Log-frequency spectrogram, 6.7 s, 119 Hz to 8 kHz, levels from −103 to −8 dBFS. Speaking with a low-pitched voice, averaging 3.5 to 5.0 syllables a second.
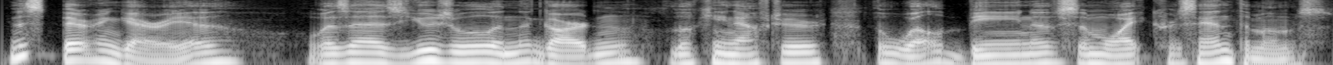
Yes: low, 125 Hz; 4.7 syllables/s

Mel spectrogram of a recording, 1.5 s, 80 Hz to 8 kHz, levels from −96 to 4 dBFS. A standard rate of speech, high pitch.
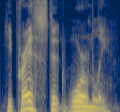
No: average, 160 wpm; low, 125 Hz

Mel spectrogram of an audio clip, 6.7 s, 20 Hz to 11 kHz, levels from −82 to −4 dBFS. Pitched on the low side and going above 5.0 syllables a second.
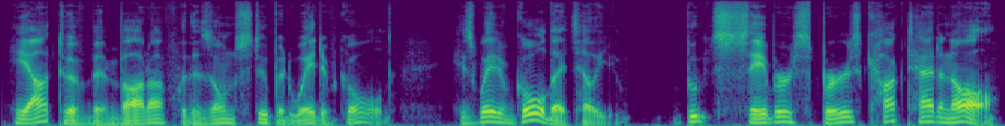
Yes: low, 105 Hz; 5.2 syllables/s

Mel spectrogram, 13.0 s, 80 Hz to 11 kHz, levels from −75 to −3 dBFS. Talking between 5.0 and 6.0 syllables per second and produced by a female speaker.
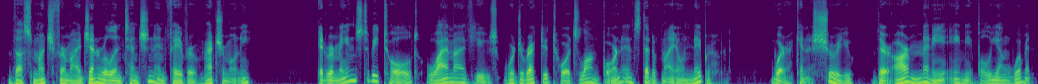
No: 5.7 syllables/s; male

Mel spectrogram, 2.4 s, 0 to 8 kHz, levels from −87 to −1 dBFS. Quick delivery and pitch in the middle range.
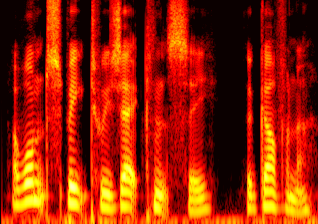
Yes: fast, 225 wpm; medium, 150 Hz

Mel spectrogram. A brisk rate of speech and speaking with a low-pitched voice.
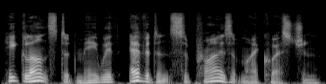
No: average, 185 wpm; low, 105 Hz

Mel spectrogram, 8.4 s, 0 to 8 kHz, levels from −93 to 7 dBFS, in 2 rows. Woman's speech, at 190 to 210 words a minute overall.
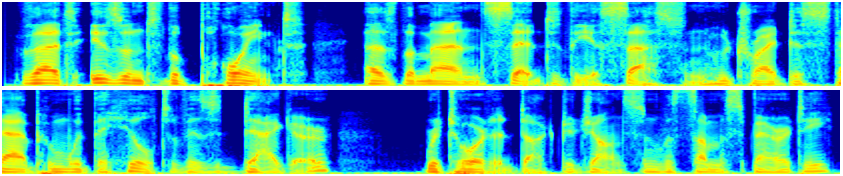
No: male; average, 200 wpm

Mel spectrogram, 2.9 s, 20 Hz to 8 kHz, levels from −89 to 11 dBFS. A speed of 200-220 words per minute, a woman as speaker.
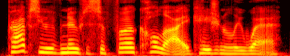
Yes: fast, 205 wpm; female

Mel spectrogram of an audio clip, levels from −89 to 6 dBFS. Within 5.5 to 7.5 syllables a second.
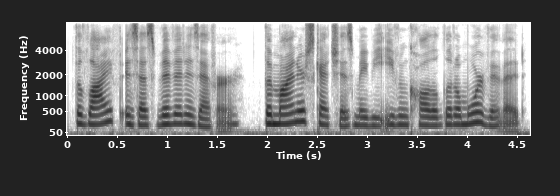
Yes: 6.3 syllables/s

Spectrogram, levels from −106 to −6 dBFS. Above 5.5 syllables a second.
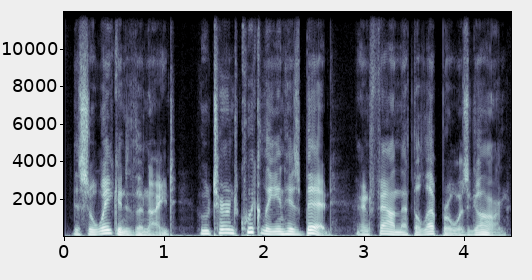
Yes: 5.9 syllables/s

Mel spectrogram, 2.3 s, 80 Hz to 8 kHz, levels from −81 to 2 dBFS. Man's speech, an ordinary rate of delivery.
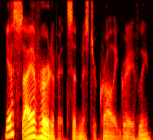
No: male; fast, 260 wpm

